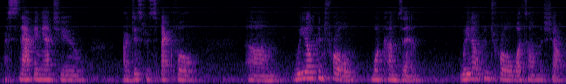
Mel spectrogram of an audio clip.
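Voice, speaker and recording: A middle-aged woman with a stuffy head cold, chatting casually to her camera as a vlog host and then ranting in frustration. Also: on the low side. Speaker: flosstube host. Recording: echoey room with faint noise.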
